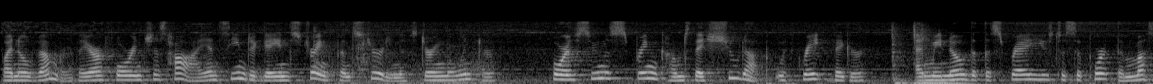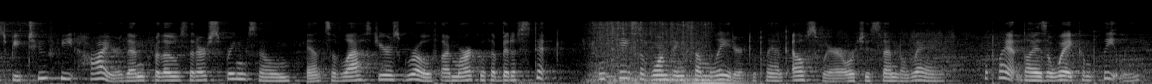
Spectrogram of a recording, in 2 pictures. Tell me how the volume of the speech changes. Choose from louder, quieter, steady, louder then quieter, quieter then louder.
steady.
